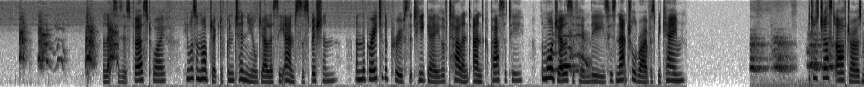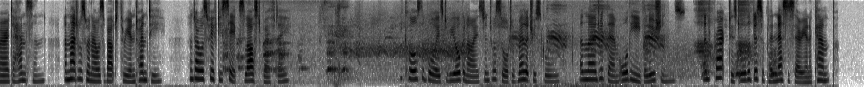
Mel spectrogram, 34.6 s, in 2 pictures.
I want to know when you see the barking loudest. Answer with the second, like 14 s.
11 s.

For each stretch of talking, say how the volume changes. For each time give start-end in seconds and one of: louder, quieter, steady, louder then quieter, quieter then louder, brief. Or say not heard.
2.0-13.7 steady
16.1-23.1 steady
25.2-34.0 steady.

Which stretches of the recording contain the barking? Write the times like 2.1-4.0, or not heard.
0.3-2.4, 11.0-11.8, 14.9-16.8, 21.7-24.3, 31.3-32.9.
